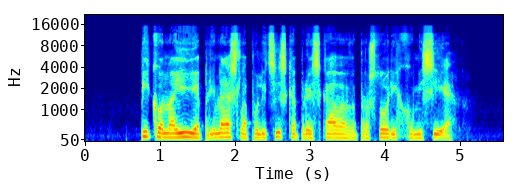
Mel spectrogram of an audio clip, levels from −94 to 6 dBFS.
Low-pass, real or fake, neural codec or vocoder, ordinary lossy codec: 14.4 kHz; fake; vocoder, 44.1 kHz, 128 mel bands every 512 samples, BigVGAN v2; Opus, 16 kbps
